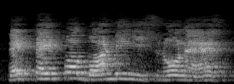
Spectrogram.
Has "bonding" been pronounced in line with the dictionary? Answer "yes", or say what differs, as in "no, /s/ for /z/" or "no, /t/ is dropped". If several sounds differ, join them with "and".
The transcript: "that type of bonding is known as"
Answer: yes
